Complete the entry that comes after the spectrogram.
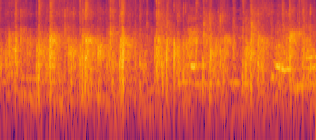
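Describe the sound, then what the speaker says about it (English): Sustained applause from an audience at a historical society's birthday celebration, dense steady clapping with a few brighter bursts, moderately close and continuous throughout, no voices over it. "we would like to applaud"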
